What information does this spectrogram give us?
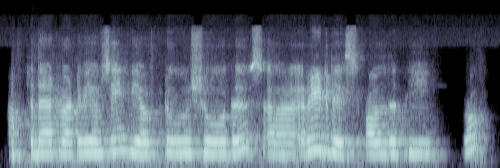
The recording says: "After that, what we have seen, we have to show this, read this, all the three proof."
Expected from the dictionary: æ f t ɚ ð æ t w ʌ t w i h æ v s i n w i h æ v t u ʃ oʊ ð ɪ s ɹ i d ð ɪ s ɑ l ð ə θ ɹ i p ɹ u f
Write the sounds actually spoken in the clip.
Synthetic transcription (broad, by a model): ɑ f t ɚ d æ t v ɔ t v i h æ v s i n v i h æ v t u ʃ oʊ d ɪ s ɹ i d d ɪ s ɑ l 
